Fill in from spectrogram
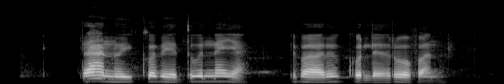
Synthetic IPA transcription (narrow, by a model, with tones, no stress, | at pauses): ɾa˦˨nu˨i˨ko˦βe˨d̪u˦nɛ˦ja˨ | ɪ˦βa˨ɾu˦kʊ˨le˨ɾo˦˨fa˨na˨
